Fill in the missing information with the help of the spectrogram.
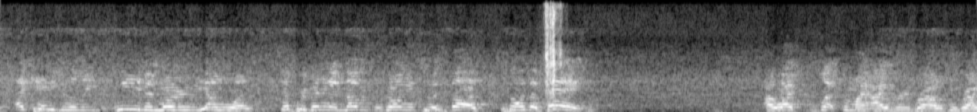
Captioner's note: none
